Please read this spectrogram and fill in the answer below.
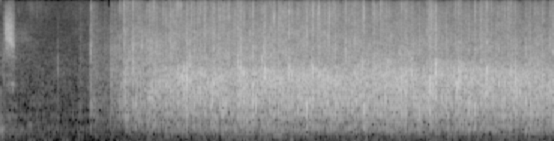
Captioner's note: audience applauds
